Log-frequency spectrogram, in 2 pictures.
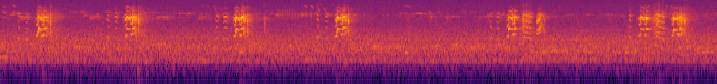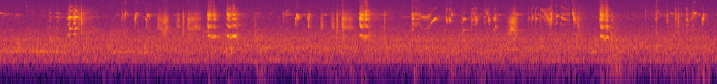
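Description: Bird calls: short, harsh calls repeated about every two seconds, giving way from about halfway to quicker, busier runs of short chirps.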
